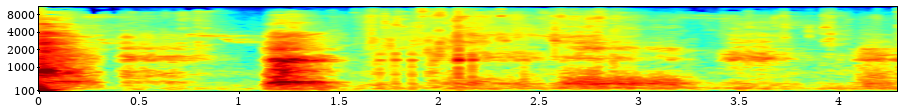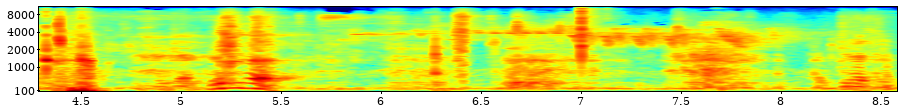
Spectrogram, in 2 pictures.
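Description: Faint, scattered sounds of a barefoot climber moving on rock: hands and bare feet brushing and scuffing the stone, a dull thump about four and a half seconds in, and a short low grunt or breath a little after.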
